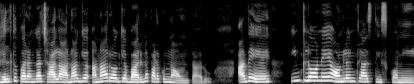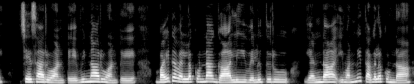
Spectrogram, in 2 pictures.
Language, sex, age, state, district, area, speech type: Telugu, female, 30-45, Andhra Pradesh, Chittoor, urban, spontaneous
